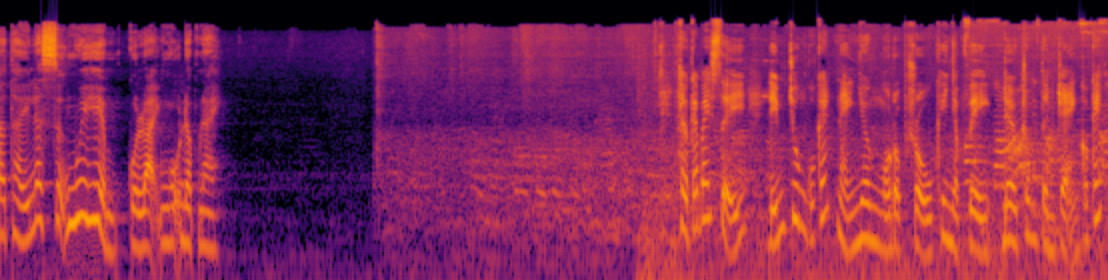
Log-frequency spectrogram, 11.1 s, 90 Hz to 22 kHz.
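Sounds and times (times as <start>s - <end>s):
faint indistinct voices: 3.8s - 7.7s.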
